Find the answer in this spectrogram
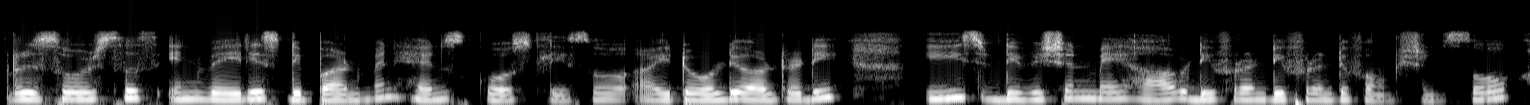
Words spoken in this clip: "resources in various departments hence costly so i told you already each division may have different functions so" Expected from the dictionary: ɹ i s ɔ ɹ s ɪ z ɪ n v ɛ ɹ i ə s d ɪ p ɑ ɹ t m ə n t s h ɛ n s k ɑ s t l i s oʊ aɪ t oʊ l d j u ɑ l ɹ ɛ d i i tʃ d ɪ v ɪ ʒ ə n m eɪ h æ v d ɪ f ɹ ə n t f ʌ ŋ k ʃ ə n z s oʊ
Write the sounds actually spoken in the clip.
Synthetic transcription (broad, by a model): ɹ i s ɔ ɹ s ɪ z ɪ n v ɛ ɹ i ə s d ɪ p ɑ ɹ t m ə n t h ɛ n s k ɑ s t l i s oʊ aɪ t oʊ l d j u ɑ l ɹ ɛ d i i tʃ d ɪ v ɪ ʃ ə n m eɪ h æ v d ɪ f ɹ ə n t f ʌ ŋ k ʃ ə n s oʊ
